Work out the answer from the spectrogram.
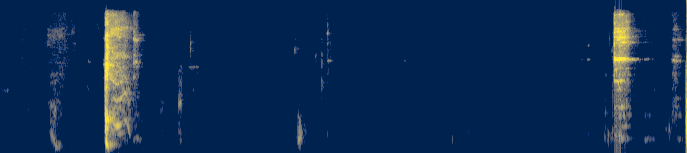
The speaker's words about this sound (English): Sorry. My smoothie went down the wrong pipe.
